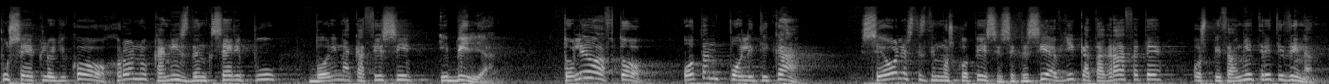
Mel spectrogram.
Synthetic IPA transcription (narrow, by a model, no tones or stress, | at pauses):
puse̞ːklo̞ʝiko̞xɾo̞no̞kɐnizðe̞ŋkse̞ɾipubo̞ɾinɐkɐθisiːbiʎɐ̰ | t̪o̞le̞o̞ɐft̪o̞ | o̞t̪ɐmpo̞lit̪ikɐ | se̞o̞le̞st̪izðimo̞sko̞pisisixɾisiɐvʝikɐt̪ɐɣɾɐfe̞t̪e̞ | o̞spiθɐnit̪ɾit̪iðinɐ̰mi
